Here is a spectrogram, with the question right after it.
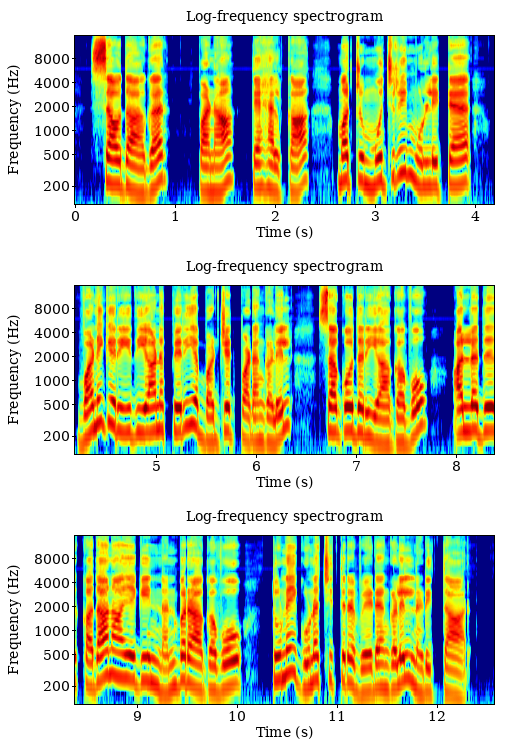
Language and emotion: Tamil, neutral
